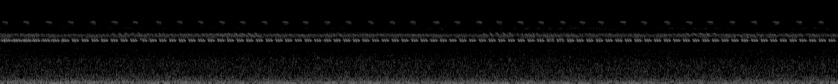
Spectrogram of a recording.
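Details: On a quiet countryside summer night, grass insects keep up an unbroken shrill buzzing trill, layered with evenly spaced sharp high chirps about three or four per second, and soft low background noise beneath.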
